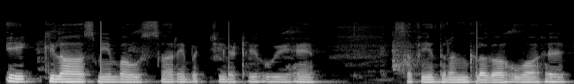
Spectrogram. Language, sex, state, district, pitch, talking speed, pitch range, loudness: Hindi, male, Bihar, Bhagalpur, 115 Hz, 155 wpm, 110-120 Hz, -18 LUFS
